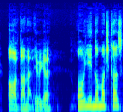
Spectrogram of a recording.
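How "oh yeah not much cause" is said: put-on very high, loud New Zealand rock-creature voice. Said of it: "the rock character from Thor's voice".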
